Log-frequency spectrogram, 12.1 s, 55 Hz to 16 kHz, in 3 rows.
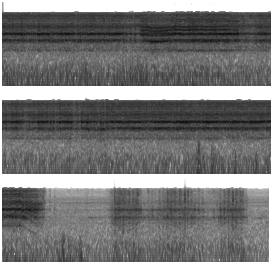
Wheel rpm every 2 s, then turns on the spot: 160, 160, 160, 160, 50, 20.
8-12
